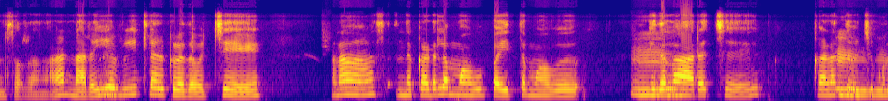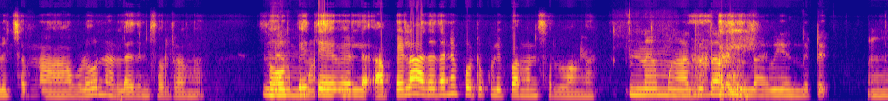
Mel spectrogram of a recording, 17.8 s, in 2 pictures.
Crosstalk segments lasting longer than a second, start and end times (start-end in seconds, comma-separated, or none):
none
